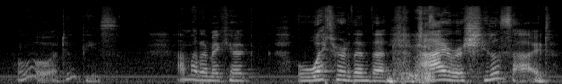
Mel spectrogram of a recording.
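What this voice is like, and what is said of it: Put-on Irish accent. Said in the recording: “talking sexy doesn't really work with that particular accent ... You're telling me that the whole of Ireland can talk dirty?”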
